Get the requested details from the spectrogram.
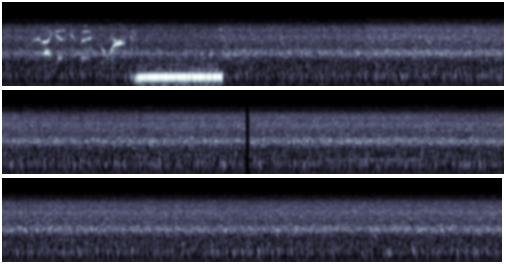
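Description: A radio hisses with steady static.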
